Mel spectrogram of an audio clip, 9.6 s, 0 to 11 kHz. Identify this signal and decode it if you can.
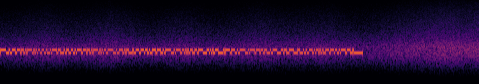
RTTY (45.45 baud, 170 Hz shift), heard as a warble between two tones, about 1360 Hz centre, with radio static and a narrow filter. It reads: … ESPECIE ESTABA ANTERIORMENTE COLOCADA EN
